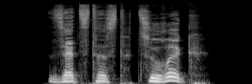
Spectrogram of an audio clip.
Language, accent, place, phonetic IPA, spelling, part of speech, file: German, Germany, Berlin, [ˌzɛt͡stəst t͡suˈʁʏk], setztest zurück, verb, De-setztest zurück.ogg
- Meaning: inflection of zurücksetzen: 1. second-person singular preterite 2. second-person singular subjunctive II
